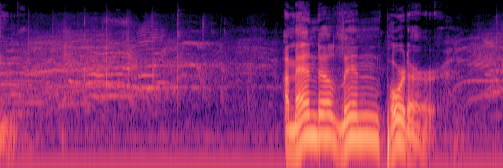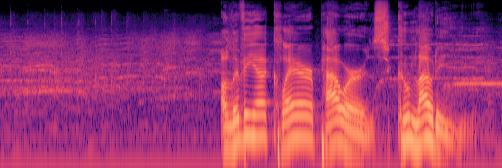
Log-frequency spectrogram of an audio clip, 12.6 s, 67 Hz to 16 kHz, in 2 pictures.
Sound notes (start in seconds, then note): 0.0 audience applauds; 5.9 audience applauds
